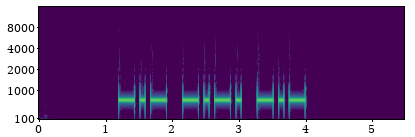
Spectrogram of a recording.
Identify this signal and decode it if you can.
Morse code, heard as a keyed tone, about 16 wpm, 700 Hz. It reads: KCK
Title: USA Call Sign Postfixes - 3 Letters 15wpm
